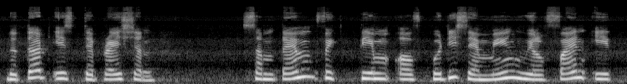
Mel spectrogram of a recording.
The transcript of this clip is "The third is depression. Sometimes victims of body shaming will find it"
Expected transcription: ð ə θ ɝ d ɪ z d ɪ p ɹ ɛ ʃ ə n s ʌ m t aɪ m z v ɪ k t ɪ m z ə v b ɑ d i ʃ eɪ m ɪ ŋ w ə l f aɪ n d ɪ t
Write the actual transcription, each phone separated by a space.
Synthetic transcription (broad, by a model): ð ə t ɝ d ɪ s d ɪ p ɹ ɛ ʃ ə n s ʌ m t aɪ m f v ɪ k t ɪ m ə f b ɑ d i s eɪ m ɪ ŋ w ə l f aɪ n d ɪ t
